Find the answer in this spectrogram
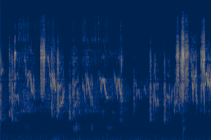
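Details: Pet budgerigar chirping: rapid, busy bursts of high scratchy chirps and warbled notes, tightly packed with brief gaps, ending in sharper bright squeaks.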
